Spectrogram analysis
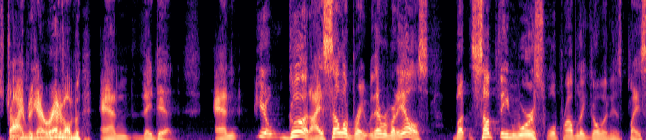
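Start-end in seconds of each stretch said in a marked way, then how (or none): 0.0-1.0 gruff, rough-edged voice. Retelling a call that ordered someone gotten rid of: Rupert's gruff voice. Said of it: "Rupert called with his gruff voice and said".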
